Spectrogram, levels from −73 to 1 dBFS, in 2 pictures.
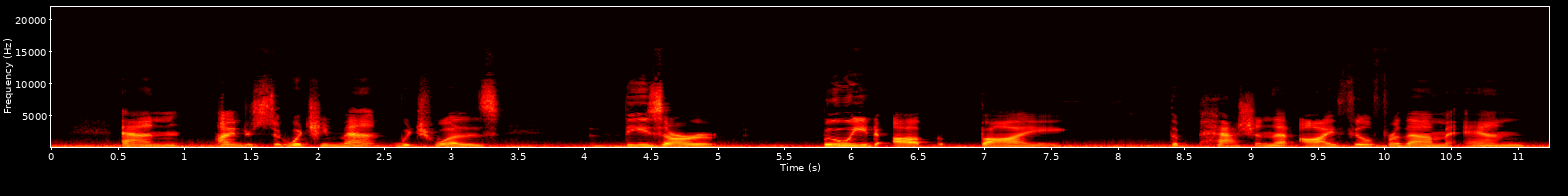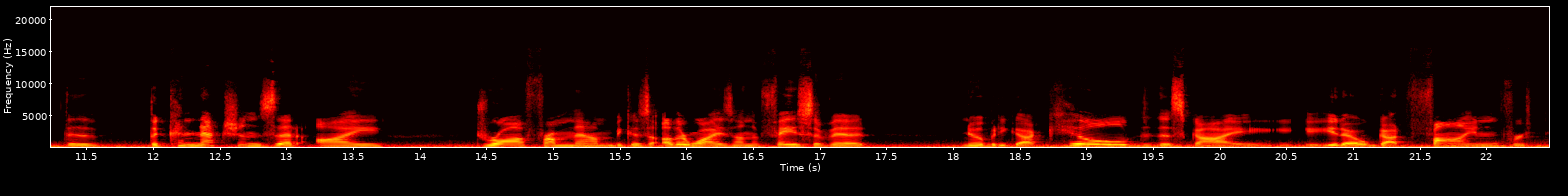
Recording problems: wind noise on the microphone; occasional gusts; 20 dB below the speech

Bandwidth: 15.5 kHz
